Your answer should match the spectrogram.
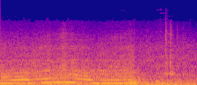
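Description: Car engine heard from inside the cabin as the car is driven slowly, its pitch rising over the first second, dipping, then climbing again before falling away near the end.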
